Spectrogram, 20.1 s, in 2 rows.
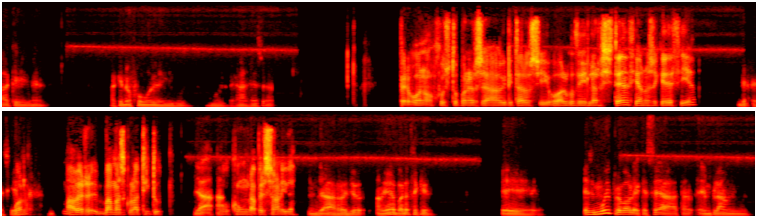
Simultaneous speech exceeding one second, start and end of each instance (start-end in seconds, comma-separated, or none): none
